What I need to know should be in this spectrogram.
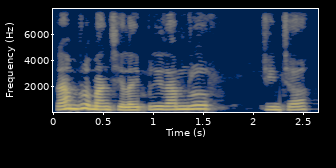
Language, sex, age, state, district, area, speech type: Nepali, female, 30-45, West Bengal, Kalimpong, rural, spontaneous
